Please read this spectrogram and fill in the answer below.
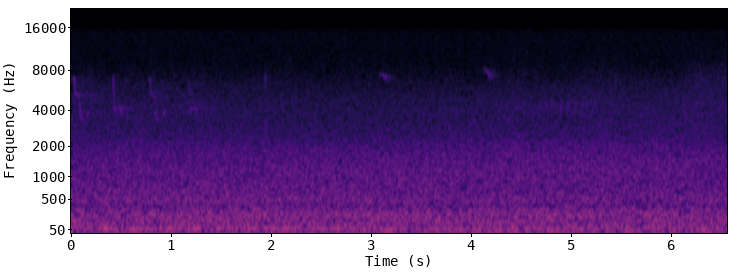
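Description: Steady low outdoor background rumble, with two faint, short, high bird chirps about three and four seconds in.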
